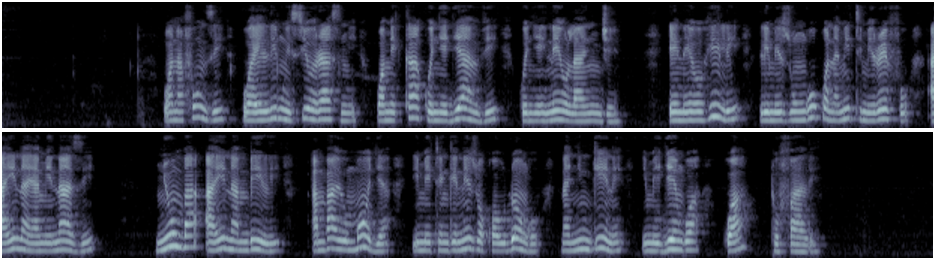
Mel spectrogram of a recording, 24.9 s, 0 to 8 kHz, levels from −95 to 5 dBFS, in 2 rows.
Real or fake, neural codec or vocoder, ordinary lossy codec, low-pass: real; none; MP3, 48 kbps; 7.2 kHz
